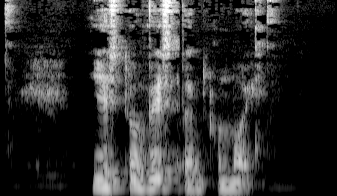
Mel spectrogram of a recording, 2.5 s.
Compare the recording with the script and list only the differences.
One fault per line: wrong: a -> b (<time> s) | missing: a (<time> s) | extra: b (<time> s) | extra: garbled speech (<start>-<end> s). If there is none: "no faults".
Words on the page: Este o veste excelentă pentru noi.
missing: excelentă (1.4 s)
